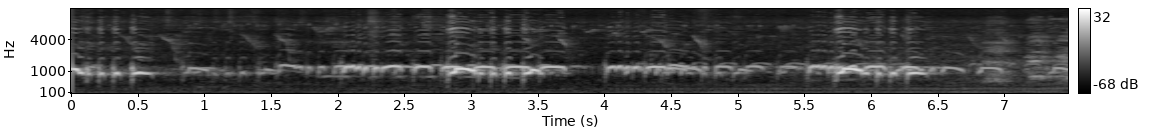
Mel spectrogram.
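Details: Strong-voiced local zebra dove, used as a lure to make doves call, gives a nearly continuous series of rolling, bubbling coos at a steady mid pitch, phrases running into one another with brief breaks.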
